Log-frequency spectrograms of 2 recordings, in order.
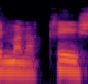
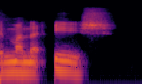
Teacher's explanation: people don't say manaqish, they say manaish, where that Q transforms and disappears into this glottal stop · Shown in: second take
